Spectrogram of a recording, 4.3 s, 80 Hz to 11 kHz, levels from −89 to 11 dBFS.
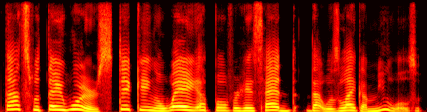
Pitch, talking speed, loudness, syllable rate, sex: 285 Hz, 210 wpm, -17 LUFS, 5.0 syllables/s, female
